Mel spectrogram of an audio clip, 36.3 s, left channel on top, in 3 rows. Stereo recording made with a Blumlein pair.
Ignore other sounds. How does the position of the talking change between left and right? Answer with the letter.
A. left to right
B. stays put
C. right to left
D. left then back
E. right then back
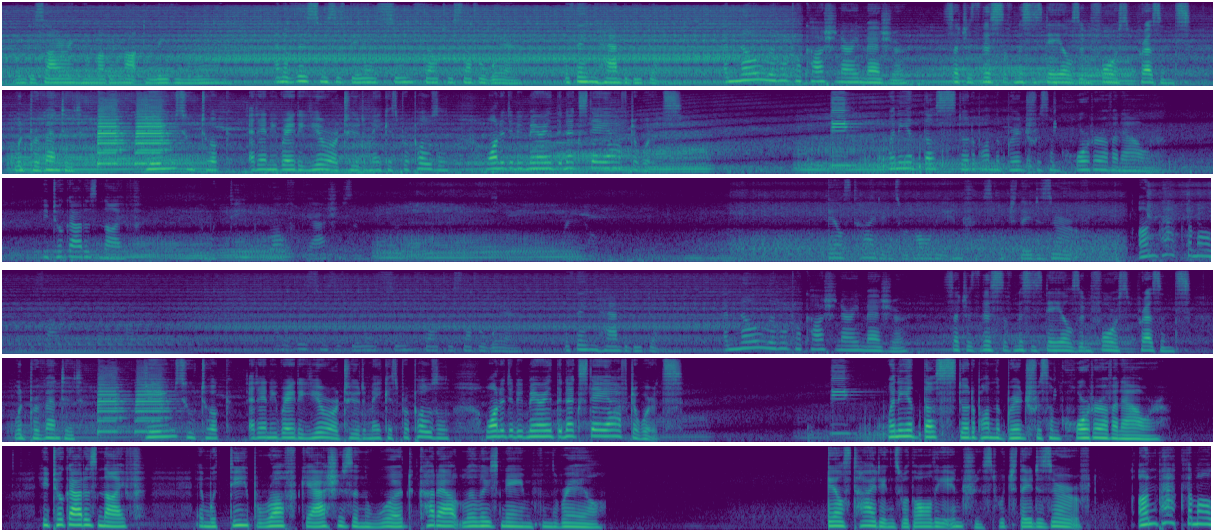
A.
